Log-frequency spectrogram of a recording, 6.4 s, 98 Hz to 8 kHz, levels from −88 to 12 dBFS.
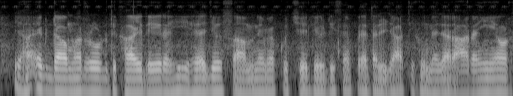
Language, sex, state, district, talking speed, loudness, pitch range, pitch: Hindi, male, Bihar, Sitamarhi, 215 wpm, -21 LUFS, 110-115 Hz, 115 Hz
